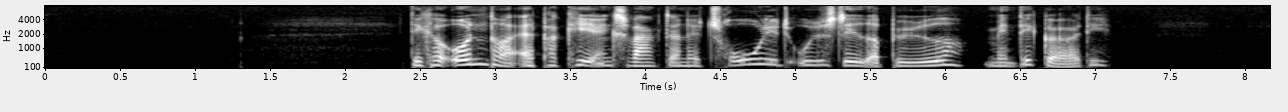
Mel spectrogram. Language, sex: Danish, female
